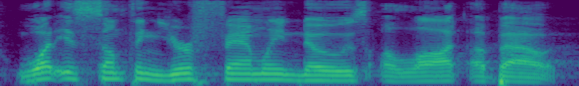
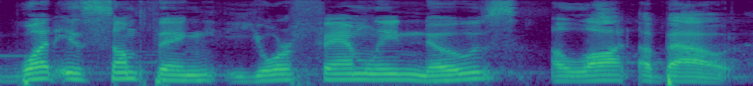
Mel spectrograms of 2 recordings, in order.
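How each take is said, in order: First: It is said at a normal conversational speed. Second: It is said slowly with careful, clear articulation.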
